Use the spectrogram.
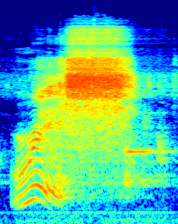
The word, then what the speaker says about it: Resh: the the the the our name is wresh it's spelled r e s h in some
